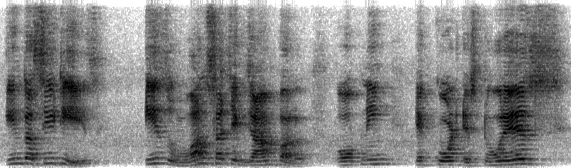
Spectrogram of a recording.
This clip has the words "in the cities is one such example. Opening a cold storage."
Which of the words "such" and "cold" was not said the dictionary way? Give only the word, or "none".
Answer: cold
